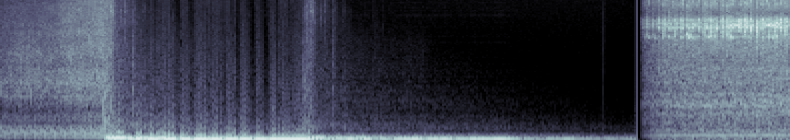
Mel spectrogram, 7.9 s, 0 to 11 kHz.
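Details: 2008 VW Jetta running rough at idle with an uneven, lumpy pulse about three times a second; misfire traced to cylinder 2 after new spark plugs, coils rechecked and a compression test; faulty fuel injector.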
